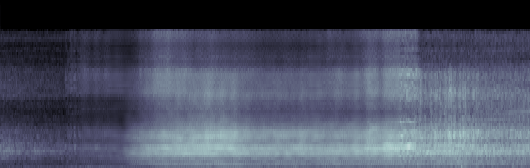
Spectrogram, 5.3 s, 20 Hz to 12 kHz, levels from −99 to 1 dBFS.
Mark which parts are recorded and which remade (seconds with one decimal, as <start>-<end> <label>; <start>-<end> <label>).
0.0-0.8 recorded; 0.8-4.0 remade; 4.0-5.3 recorded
